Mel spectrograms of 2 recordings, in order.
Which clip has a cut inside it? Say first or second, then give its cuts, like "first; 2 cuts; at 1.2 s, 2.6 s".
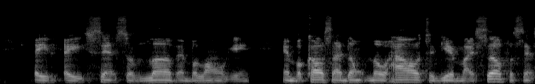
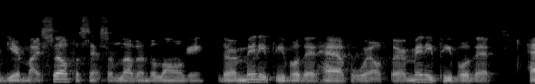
second; 1 cut; at 2.0 s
